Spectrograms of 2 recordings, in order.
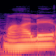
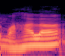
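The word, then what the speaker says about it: Mahle: the filter is coming from the house of mahale or Mahala as you like to hear the pronunciation but just avoid calling it mahalakshmi like my mechanic does you can see even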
